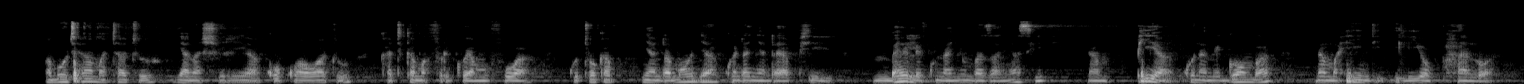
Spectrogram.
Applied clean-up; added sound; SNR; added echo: none; none; none; reverberation time 1.6 s.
